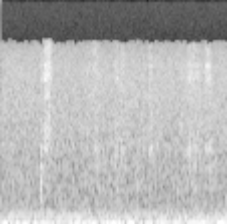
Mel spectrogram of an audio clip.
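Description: Felt-tip marker writing on paper: a few short, faint scratchy strokes as characters are written.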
